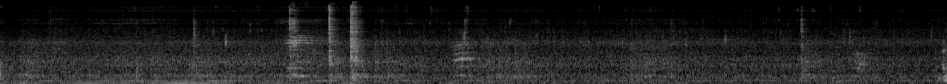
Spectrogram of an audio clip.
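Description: Bitter gourd pieces sizzle in hot oil in a pan: a quiet, steady hiss with a few sharp pops near the start, heard close up with no voices.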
